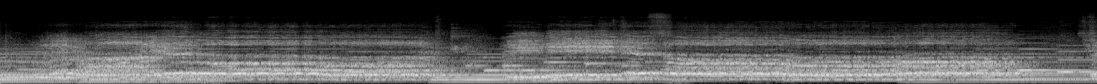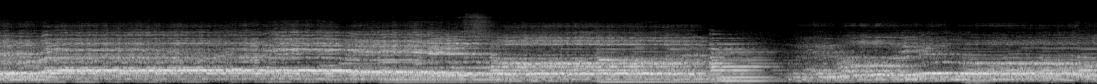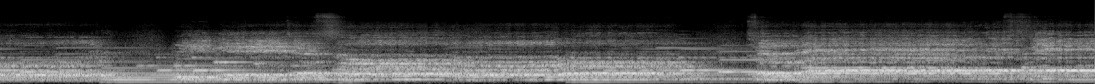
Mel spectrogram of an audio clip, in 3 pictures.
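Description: A mixed choir of men's and women's voices singing a church anthem in sustained chords, with a short break between phrases about two-thirds of the way through.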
